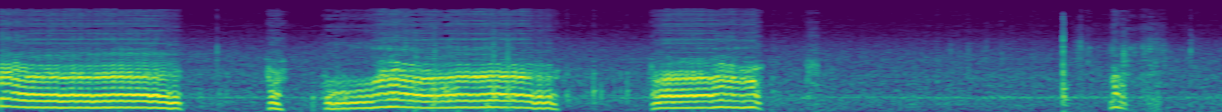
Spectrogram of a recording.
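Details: Drawn-out, wavering yowls from a Jack Russell Terrier tackling a stream of water from a hose: three long harmonic barks in the first four seconds, then quiet with a few soft clicks and a low hum.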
